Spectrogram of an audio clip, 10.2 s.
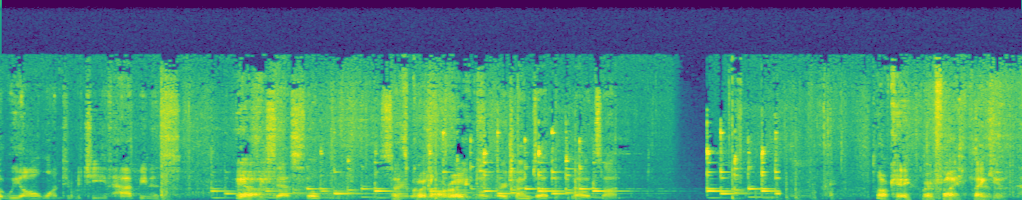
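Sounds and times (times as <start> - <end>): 
speech: 0.0 - 6.3, 8.8 - 10.2
phone alarm going off: 2.1 - 7.9.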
